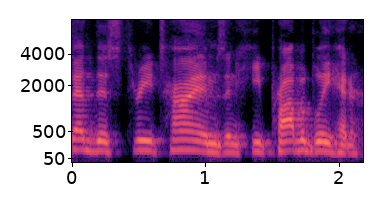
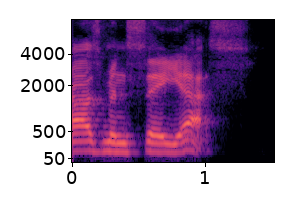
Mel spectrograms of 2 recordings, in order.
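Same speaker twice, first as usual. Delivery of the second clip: normal talking voice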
